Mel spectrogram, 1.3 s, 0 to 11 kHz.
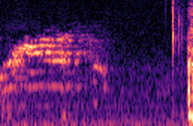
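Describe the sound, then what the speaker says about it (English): A house cat gives a single clear meow, rising then trailing off, with a brief noisy rustle at the end. "I have a cat, 2 cats and a dog that are probably going to pipe up in the background."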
